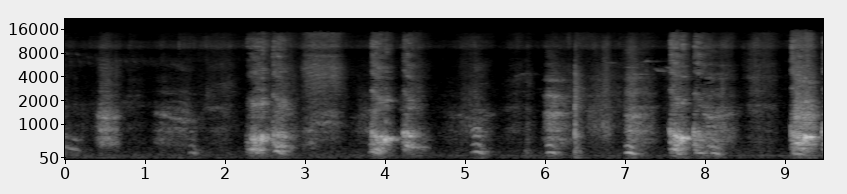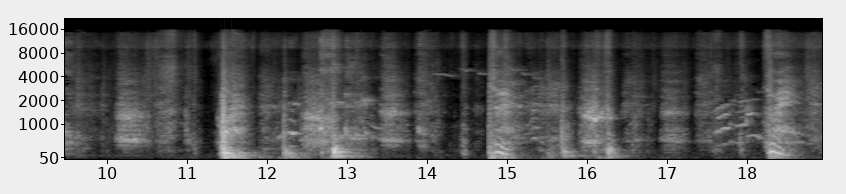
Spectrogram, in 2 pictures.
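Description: A man coughing and breathing hard, out of breath from exercise, in a string of short irregular bursts that come faster and louder in the second half, two of them much louder than the rest.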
